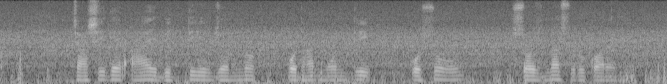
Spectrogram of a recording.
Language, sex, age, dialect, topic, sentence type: Bengali, male, 25-30, Standard Colloquial, agriculture, statement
